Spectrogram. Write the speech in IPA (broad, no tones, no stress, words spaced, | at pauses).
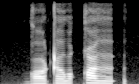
ɡɒʈɐw qɘʔ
